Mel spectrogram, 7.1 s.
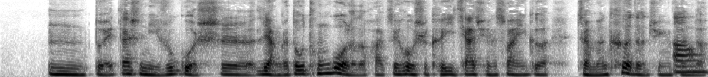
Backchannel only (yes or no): yes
